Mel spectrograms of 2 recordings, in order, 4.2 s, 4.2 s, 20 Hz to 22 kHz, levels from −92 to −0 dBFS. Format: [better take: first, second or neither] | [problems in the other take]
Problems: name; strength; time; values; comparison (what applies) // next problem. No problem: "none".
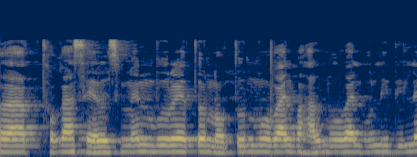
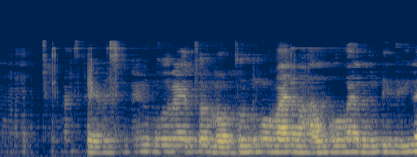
first | noise reduction (neural mask model DeepFilterNet 3)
